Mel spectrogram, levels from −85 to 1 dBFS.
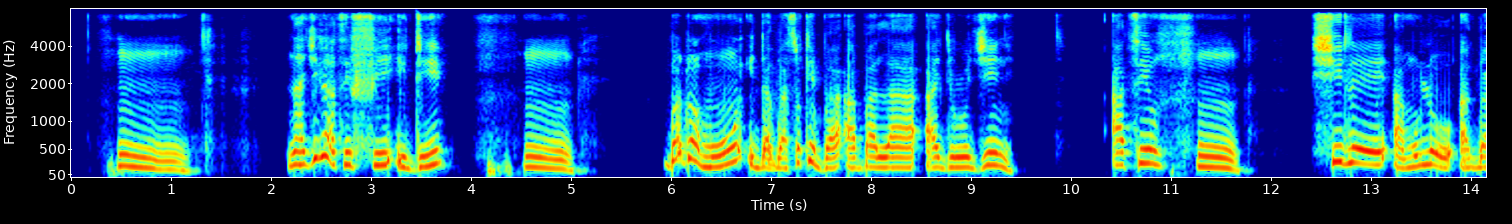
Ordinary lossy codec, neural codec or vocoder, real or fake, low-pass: AAC, 48 kbps; none; real; 7.2 kHz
